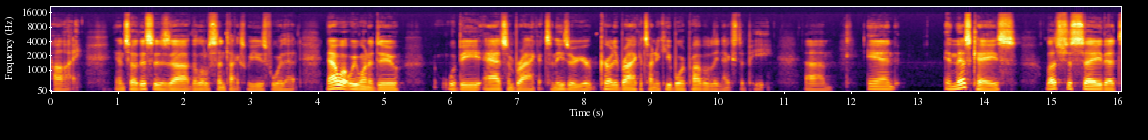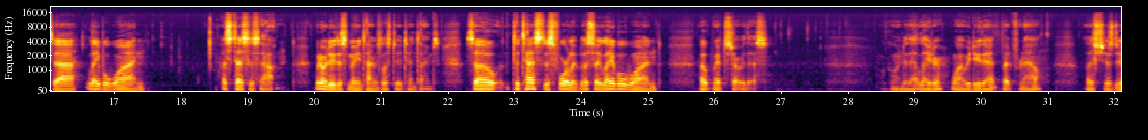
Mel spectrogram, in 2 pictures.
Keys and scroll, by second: 1.5 Left, 5.1 shift+[, 9.3 Up, 11.5 typing, 23.7-25.6 typing, 26.9-28.8 typing, 30.3 typing.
